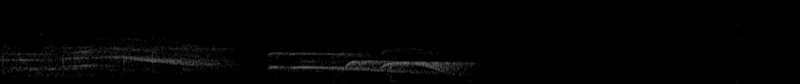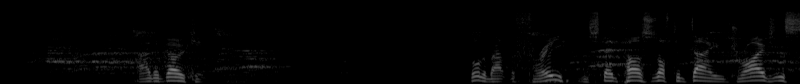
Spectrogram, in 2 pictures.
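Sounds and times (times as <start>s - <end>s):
shoes squeaking on court: 5.2s - 8.1s.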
